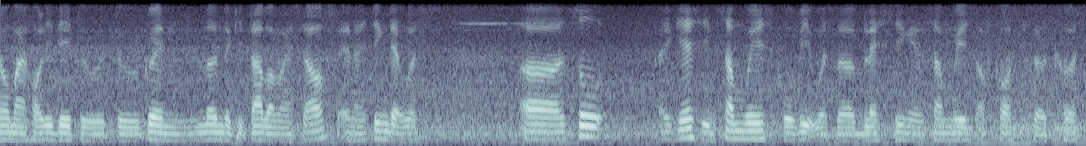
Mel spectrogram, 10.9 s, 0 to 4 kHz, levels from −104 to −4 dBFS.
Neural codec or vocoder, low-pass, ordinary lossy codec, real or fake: none; 3.6 kHz; none; real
